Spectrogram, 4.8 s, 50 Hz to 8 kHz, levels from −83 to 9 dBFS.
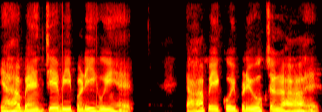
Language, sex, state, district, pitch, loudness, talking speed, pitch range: Hindi, male, Uttar Pradesh, Budaun, 150 Hz, -13 LUFS, 160 wpm, 140-165 Hz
